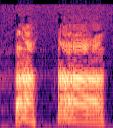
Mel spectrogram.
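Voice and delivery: high, crowing "ha, ha"; high-pitched acted cry of discovery; gleeful cry. A narrator's reading. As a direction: cry out in high mock triumph. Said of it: "came a cry".

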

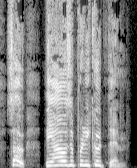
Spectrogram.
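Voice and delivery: high, eager interviewer; resume with forced interest; chummy prompting. A narrator's reading. Ford chats up the guard.

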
